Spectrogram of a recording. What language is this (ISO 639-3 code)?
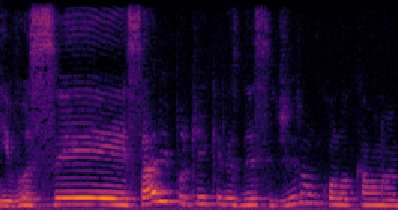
por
